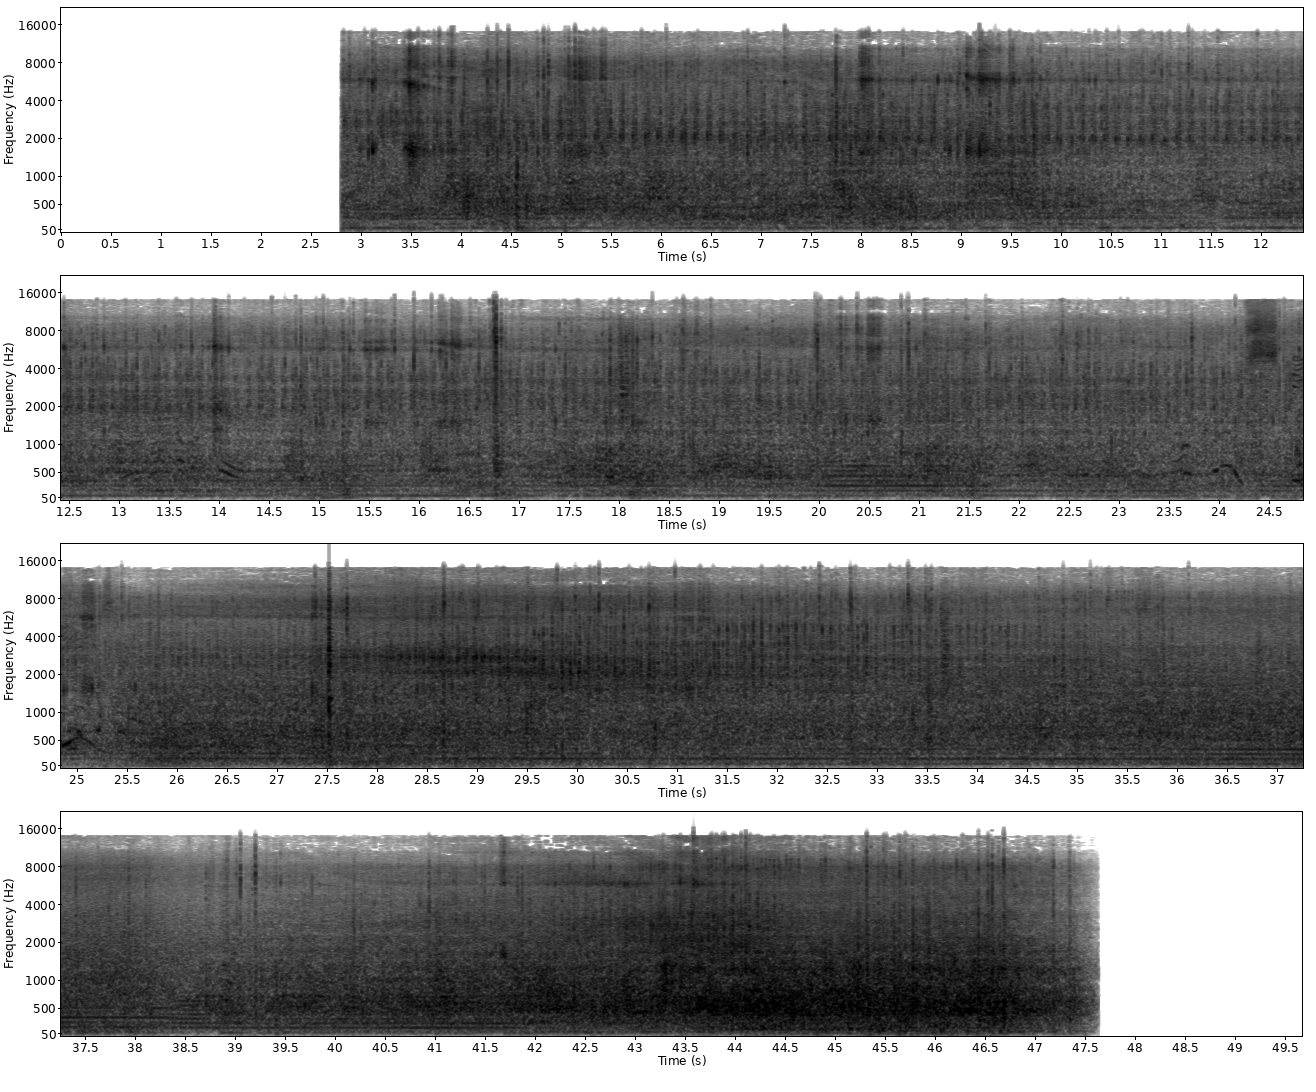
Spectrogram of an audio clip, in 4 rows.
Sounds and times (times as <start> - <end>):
Speech: 13.2 - 15.0, 22.1 - 25.8
Train: 24.7 - 34.4, 41.7 - 47.6.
